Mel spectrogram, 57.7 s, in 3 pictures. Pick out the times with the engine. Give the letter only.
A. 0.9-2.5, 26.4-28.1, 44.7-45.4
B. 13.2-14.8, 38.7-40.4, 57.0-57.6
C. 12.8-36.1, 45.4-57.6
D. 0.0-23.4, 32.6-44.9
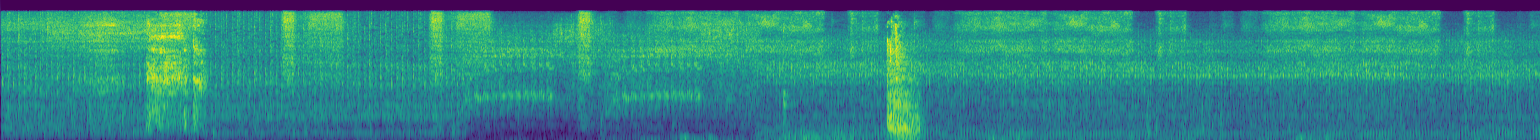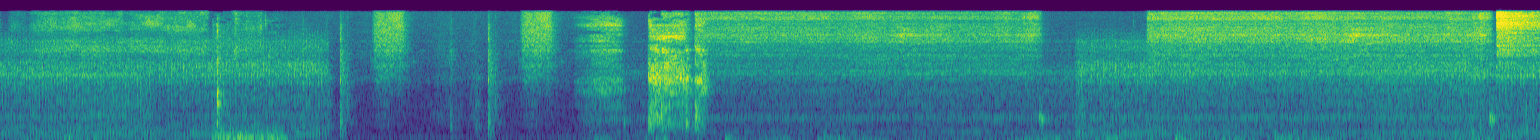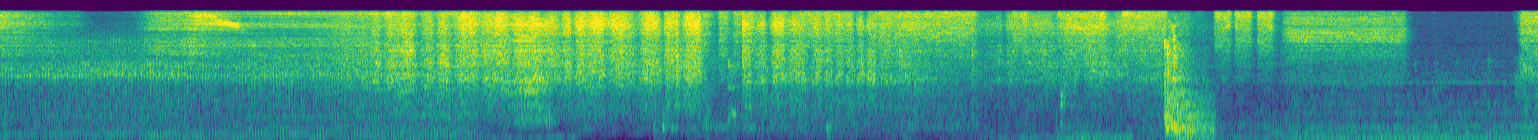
D.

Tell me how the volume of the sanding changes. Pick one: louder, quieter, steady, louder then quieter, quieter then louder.
quieter.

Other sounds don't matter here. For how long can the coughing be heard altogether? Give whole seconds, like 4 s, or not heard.
4 s.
